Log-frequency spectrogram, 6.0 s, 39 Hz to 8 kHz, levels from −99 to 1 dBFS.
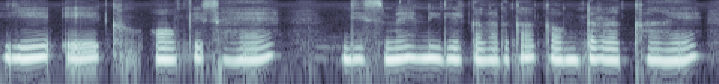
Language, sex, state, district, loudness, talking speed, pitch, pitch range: Hindi, female, Uttar Pradesh, Saharanpur, -17 LUFS, 110 wpm, 195 Hz, 185-210 Hz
